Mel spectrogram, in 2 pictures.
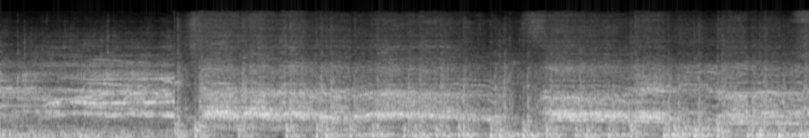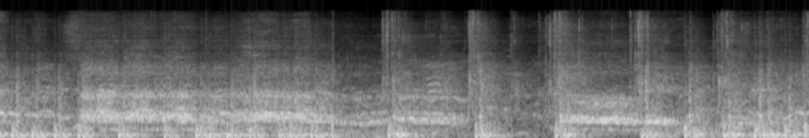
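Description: A group of men's voices chanting together in unison, loud and sustained, with several sharp claps near the end.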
